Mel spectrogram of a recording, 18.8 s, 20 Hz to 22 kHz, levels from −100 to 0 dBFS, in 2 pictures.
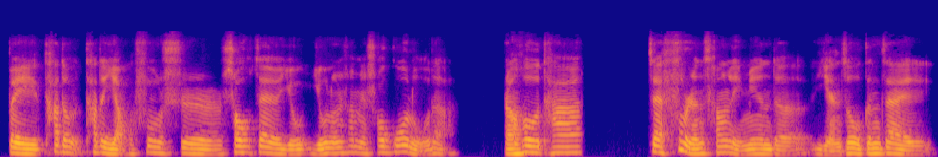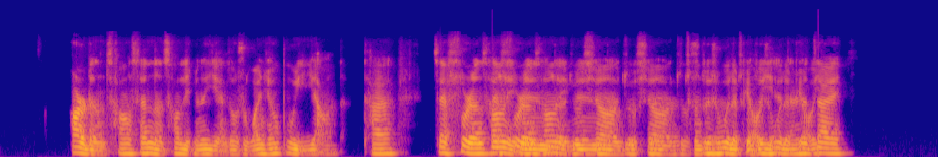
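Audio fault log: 14.31–17.57 s, doubled audio track: a second copy of the speech is mixed in alongside the original, likely captured again through a slower path, trailing by about half a second at roughly 5 dB below the main signal. Each syllable returns as a full-band repeat with no decay or room colour, so it reads as an overlapping duplicate rather than an echo, and it switches on and off abruptly at the edges of the span.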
